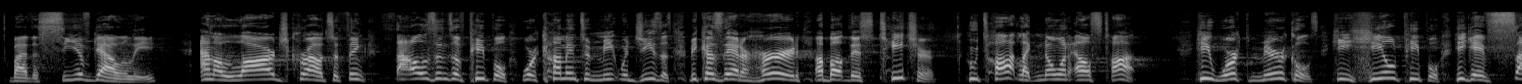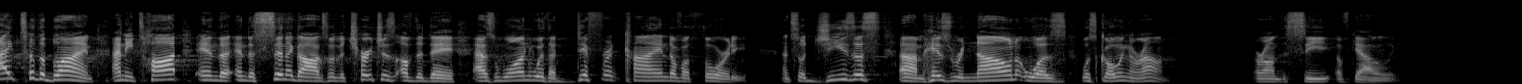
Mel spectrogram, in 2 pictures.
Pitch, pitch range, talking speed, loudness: 210 Hz, 175-245 Hz, 165 wpm, -26 LUFS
